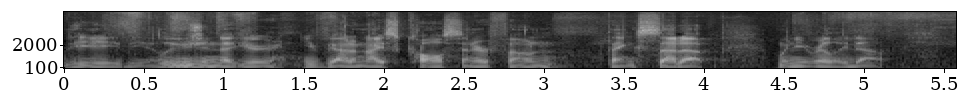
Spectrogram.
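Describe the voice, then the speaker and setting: A man talks in a very deep, low pitch with monotone, flat intonation. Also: moderate pace. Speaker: workshop presenter and podcaster; presenter. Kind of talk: workshop tutorial. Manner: casual, filler-heavy. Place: meeting room.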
